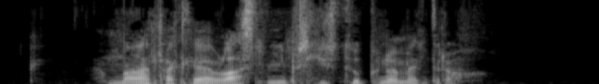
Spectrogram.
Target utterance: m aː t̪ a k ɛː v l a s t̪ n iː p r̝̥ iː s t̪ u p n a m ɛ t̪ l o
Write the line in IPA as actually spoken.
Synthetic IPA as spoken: m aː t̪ a k ɛː v l a s t̪ ɲ iː p r̝̥ iː s t̪ u p n a m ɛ t̪ ɾ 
